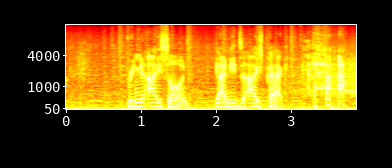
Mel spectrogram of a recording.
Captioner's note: laughing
